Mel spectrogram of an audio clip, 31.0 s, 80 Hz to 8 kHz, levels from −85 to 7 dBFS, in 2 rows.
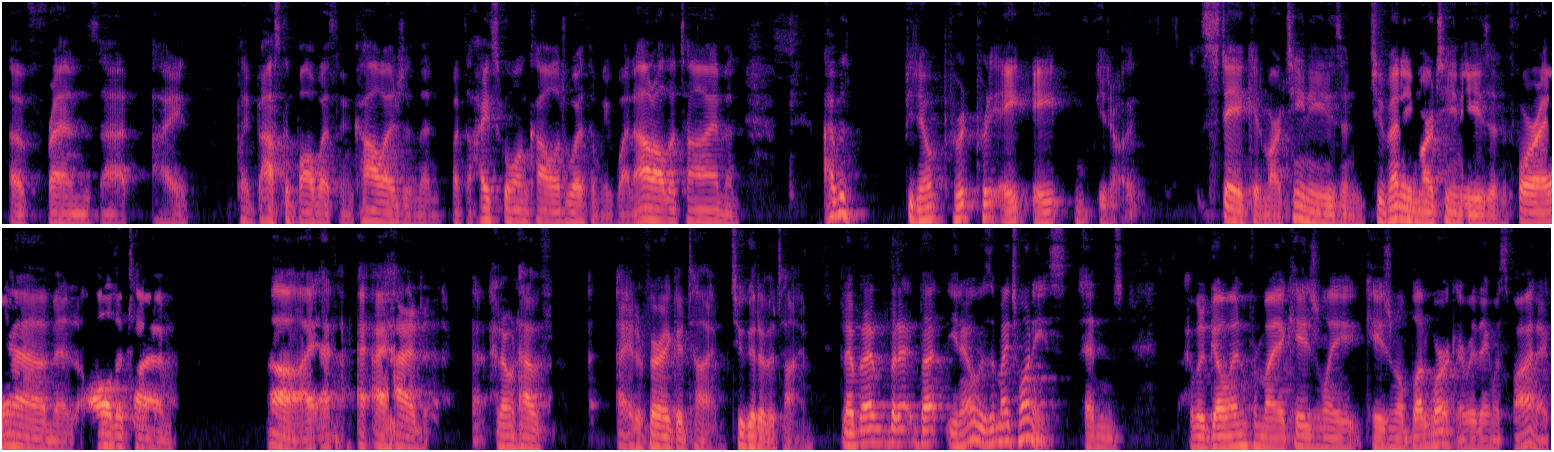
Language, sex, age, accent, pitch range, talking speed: English, male, 40-59, American, 95-150 Hz, 185 wpm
